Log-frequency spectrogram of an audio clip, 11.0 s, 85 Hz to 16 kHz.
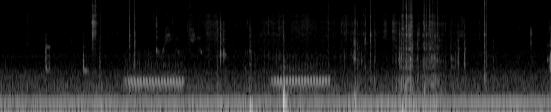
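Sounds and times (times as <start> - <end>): steady low hum: 0.0 - 11.0
phone ringback tone: 2.5 - 3.6, 5.5 - 6.6.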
